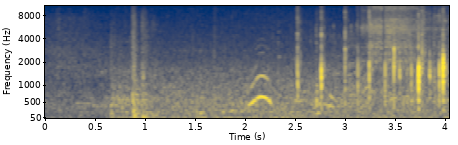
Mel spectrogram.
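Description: Trackside sound of a long jump attempt. A short shout comes about two seconds in. A quickening series of sharp slaps follows, with a burst of hiss near the end as the jumper strikes the runway in spikes and lands in the sand pit.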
